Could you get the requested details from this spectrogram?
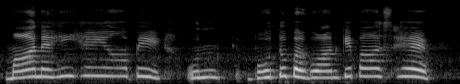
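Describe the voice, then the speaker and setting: Woman playing a sweet old granny in a cartoon story, tender, slow and consoling. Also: very high voice, fairly even intonation, darkish tone, pitched above the performer's own voice. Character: caring elderly grandmother.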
